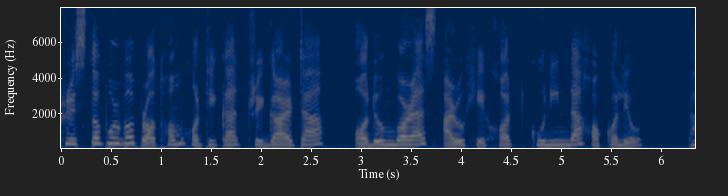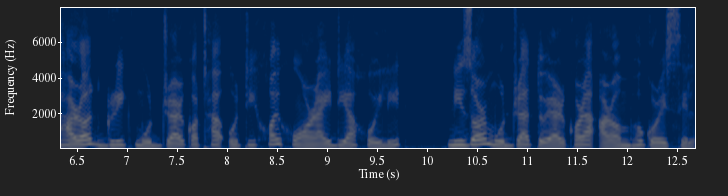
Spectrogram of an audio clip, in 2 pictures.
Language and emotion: Assamese, neutral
